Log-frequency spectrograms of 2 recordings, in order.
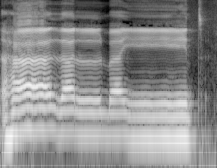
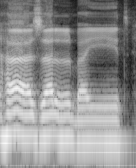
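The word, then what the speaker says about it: هذا البيت: Kemudian hadzal bait. Hati-hati dalam pelafalan za, jangan sampai dibaca dengan hazal bait. Sering terjadi kita mendengarkan huruf zal diganti dengan zai. Ini kurang tepat dan bahkan bisa merubah maknanya.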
